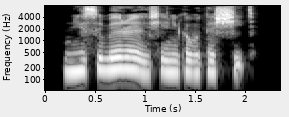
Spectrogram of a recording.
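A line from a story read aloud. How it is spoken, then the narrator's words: Through gritted teeth. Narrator (Russian): сквозь зубы произнес он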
